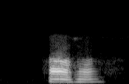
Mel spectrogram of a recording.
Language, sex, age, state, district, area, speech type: Santali, male, 30-45, Jharkhand, East Singhbhum, rural, conversation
